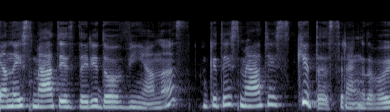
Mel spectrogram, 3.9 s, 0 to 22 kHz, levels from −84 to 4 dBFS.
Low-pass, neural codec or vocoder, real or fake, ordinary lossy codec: 9.9 kHz; none; real; AAC, 64 kbps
